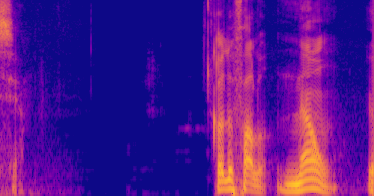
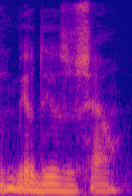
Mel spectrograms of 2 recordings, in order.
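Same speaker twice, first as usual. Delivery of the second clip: much softer, half to oneself; soft dismay; 9 dB quieter than usual. Retold or imitated. The viewer reacting to his advice, soft dismay. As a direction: mutter it under the breath, overwhelmed. Aí você vai falar assim.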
